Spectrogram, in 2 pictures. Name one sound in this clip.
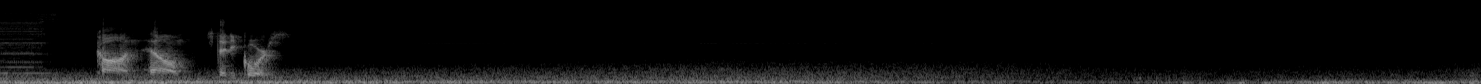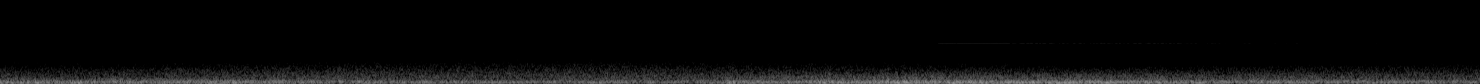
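A submarine's engine rumbles low and steady underwater.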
